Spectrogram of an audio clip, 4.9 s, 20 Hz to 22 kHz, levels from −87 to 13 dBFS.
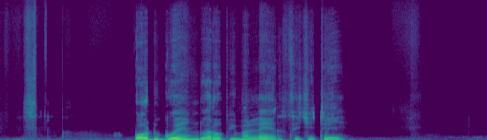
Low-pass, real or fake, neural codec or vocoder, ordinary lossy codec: none; fake; codec, 44.1 kHz, 7.8 kbps, Pupu-Codec; none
